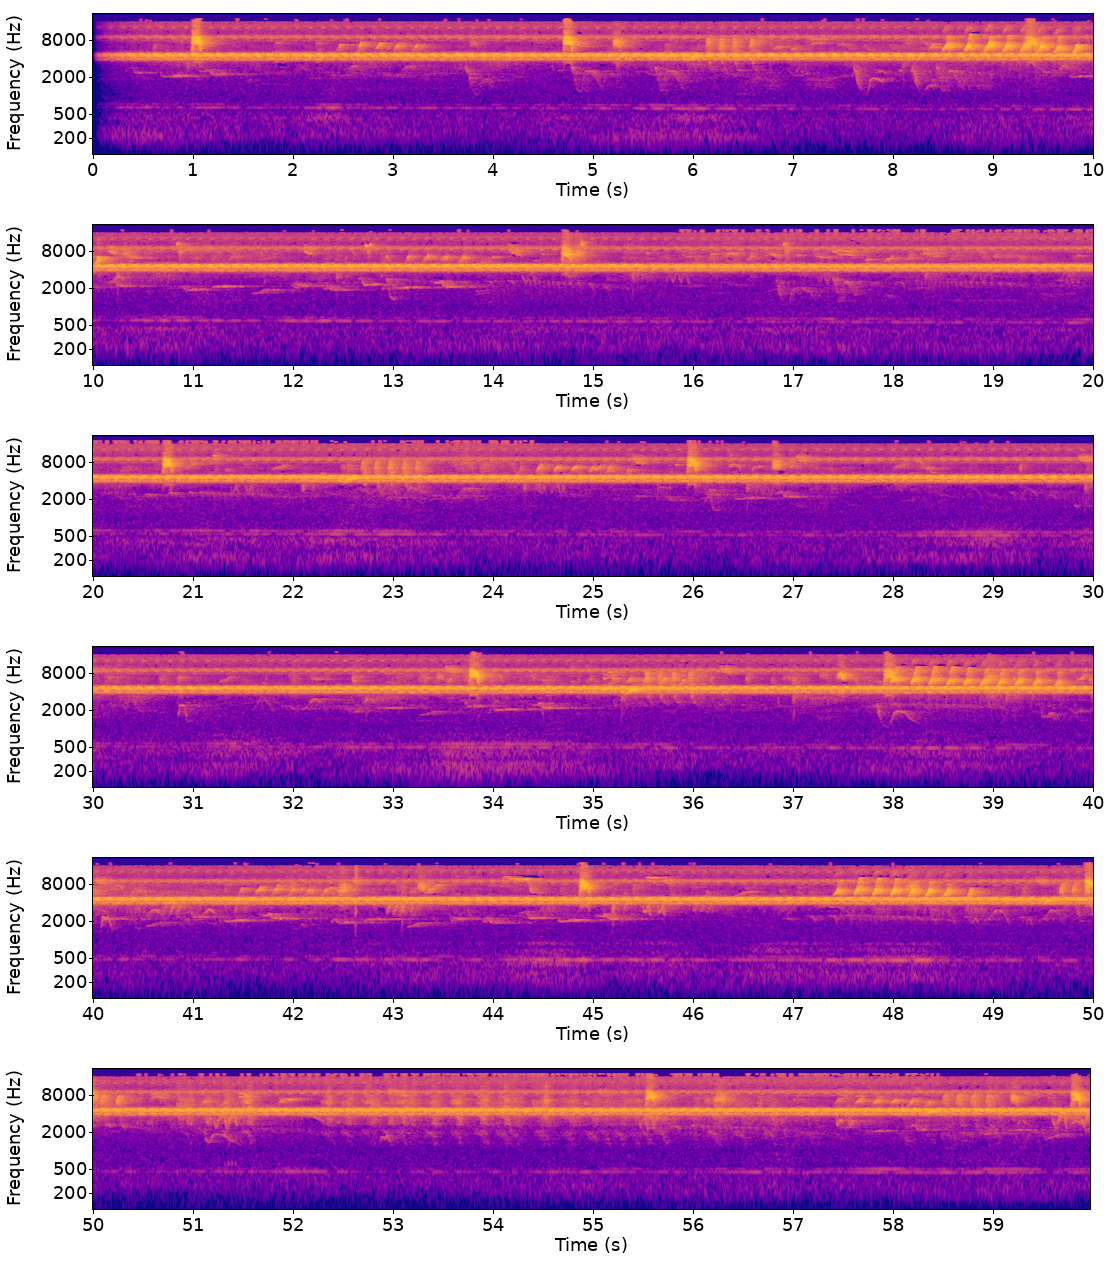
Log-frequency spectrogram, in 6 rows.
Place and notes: register of activity in the park
20 December 2016, ~08:00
